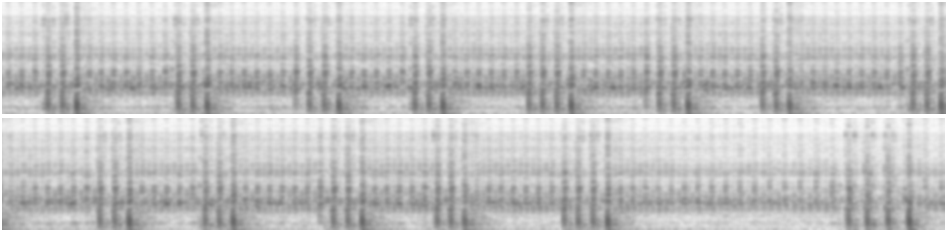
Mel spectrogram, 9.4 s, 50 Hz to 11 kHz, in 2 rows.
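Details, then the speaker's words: Cheap Chinese M19/EM2 hit-and-miss gasoline model engine, two months old, plug fouling, before valve-timing (cam) adjustment: firing pops about ninety a minute, with three beats weak or missing; misfire blamed on valve timing. "so you hear it's not firing on one two three: one two three: one two three: there's three instances where it's not [fully] firing"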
